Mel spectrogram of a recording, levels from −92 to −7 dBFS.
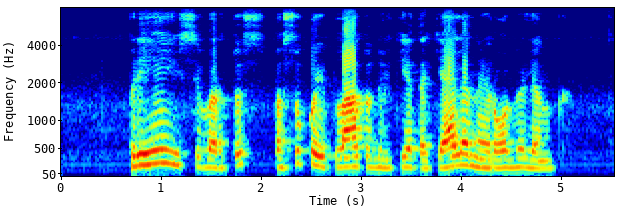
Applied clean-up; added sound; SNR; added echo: none; none; none; none.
